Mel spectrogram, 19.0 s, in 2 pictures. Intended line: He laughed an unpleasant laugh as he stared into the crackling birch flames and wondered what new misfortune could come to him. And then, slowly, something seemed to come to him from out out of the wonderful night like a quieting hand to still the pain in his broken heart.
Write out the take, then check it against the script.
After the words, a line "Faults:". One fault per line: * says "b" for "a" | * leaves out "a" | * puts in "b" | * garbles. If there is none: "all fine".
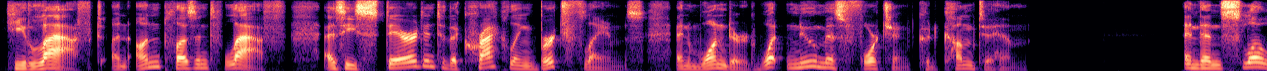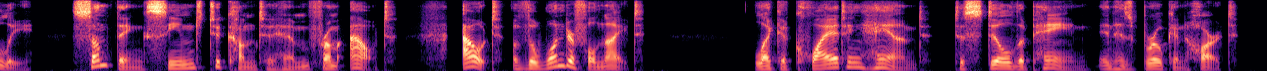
He laughed an unpleasant laugh as he stared into the crackling birch flames and wondered what new misfortune could come to him. And then, slowly, something seemed to come to him from out out of the wonderful night like a quieting hand to still the pain in his broken heart.
Faults:
all fine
